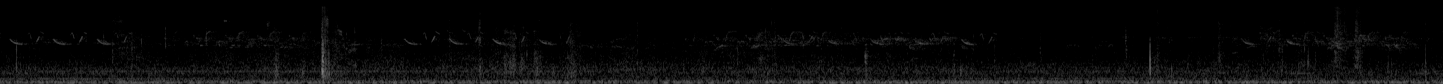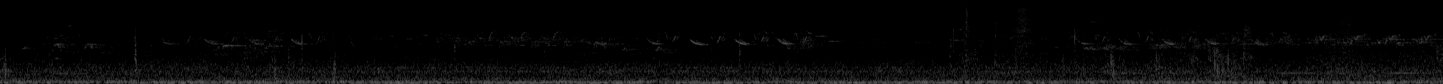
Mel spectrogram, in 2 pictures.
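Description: A songbird singing phrases of quick repeated rising-and-falling notes every few seconds, over a steady low rumble. A sharp click about three seconds in is the loudest sound, with a fainter one near the middle.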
